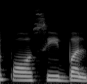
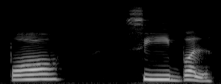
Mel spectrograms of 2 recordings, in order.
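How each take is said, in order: First: Said in the usual way. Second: "possible" slowly as paw, see, bul; syllable by syllable. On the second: Shown as a demonstration. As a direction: break "possible" into drawn-out parts. Teacher sounds out the new word. ("Possible" को धीरे-धीरे तोड़कर)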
